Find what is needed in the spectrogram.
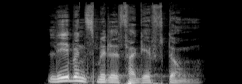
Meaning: food poisoning (any food-borne disease)
- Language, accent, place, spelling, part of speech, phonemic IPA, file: German, Germany, Berlin, Lebensmittelvergiftung, noun, /ˈleːbənsmɪtəlfɛɐ̯ˌɡɪftʊŋ/, De-Lebensmittelvergiftung.ogg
